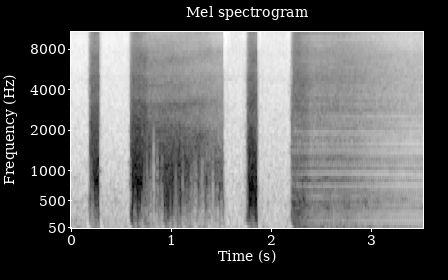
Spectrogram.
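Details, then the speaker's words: VIAIR onboard air compressor system, two sharp bursts of hissing then faint steady hum; air leaking at the air chuck fitting, not the hose; compressor kicks on at 160, off near 200 psi. "Alright, so if you hear that air leaking, it's just coming out of this fitting right here. Not the hose, but the air chuck"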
